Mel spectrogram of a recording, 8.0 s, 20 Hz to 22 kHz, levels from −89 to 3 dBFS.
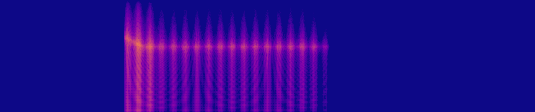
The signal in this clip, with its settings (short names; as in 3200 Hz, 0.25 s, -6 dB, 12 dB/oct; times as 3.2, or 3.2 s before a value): synth patch with tremolo F#2, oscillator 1 saw, oscillator 2 saw, detune 17 cents, noise -18 dB, filter bandpass, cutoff 4000 Hz, Q 11, filter envelope 0.5 oct, filter sustain 0%, attack 0.114 s, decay 0.45 s, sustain -20 dB, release 0.42 s, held 2.68 s, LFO 5.7 Hz, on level 20 dB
